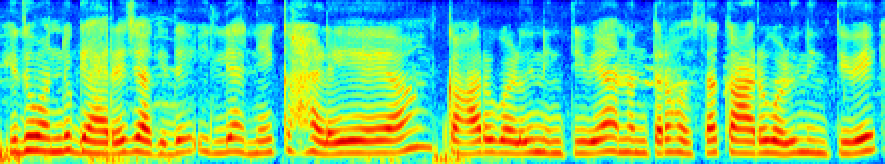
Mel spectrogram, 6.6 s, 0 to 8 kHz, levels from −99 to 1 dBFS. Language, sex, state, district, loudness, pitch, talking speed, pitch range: Kannada, female, Karnataka, Bidar, -15 LUFS, 225 Hz, 115 wpm, 215-240 Hz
